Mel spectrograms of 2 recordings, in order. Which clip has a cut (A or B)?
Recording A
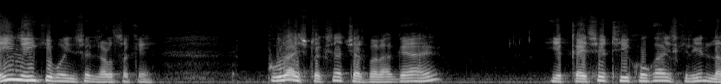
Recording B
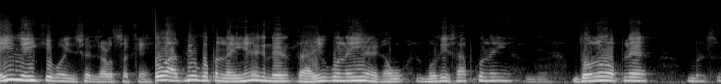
B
